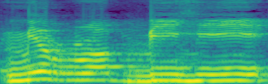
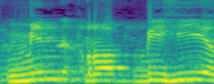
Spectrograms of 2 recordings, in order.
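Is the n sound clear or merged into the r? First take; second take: merged; clear. First: The n merges fully into a doubled r. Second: The n is pronounced clearly before the r. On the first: The speaker calls it right. "അങ്ങനെയല്ല ഓതേണ്ടത്, മിർ റബ്ബിഹി" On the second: The speaker calls it wrong. "ബാക്കിയുള്ള സ്ഥലങ്ങളിലൊക്കെ മിൻ റബ്ബിഹി എന്ന് ഓതാറുണ്ട്. അങ്ങനെയല്ല ഓതേണ്ടത്"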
